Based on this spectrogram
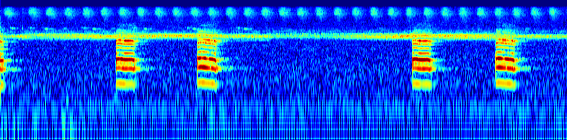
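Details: Slaty-legged crake (Rallina eurizonoides), also labelled Banded crake, calls from a dark thicket on Yonaguni Island after an hour's wait: four short, harsh nasal notes in two pairs, each about a second apart, over a steady high insect drone.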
